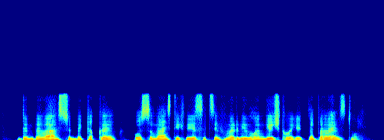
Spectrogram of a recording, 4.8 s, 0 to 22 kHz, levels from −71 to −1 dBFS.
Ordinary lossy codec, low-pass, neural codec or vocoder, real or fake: none; 7.2 kHz; codec, 16 kHz, 0.5 kbps, FreqCodec, smaller model; fake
